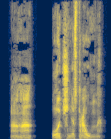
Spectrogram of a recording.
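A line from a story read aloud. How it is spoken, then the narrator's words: Grumbling. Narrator (Russian): проворчал Хагрид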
